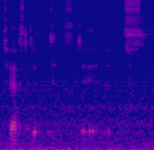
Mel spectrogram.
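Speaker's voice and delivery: unvoiced, slow whispered mic check; whispering. Real, not acted. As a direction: breathe it out for testing. Mic test.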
